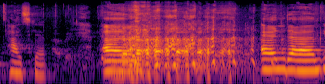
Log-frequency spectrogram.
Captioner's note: laughter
